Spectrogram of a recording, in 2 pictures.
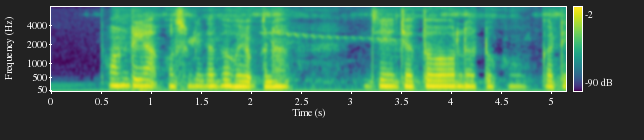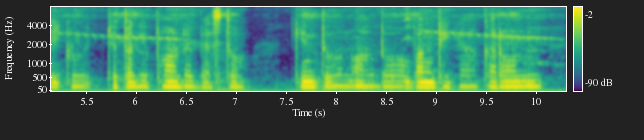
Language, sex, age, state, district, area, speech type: Santali, female, 30-45, West Bengal, Birbhum, rural, spontaneous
